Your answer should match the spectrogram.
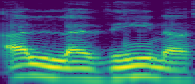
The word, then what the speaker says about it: الذين: So dal, which is al-ladina, sirat al-ladina. Ladina is a soft sound. Whatever there is dal, it should be pronounced softly.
